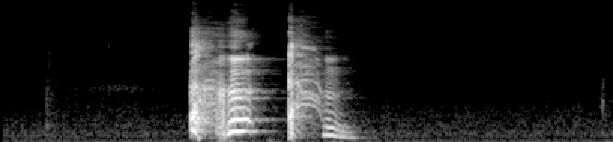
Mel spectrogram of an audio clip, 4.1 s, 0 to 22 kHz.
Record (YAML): cough_length: 4.1 s
cough_amplitude: 7140
cough_signal_mean_std_ratio: 0.27
survey_phase: beta (2021-08-13 to 2022-03-07)
age: 45-64
gender: Female
wearing_mask: 'No'
symptom_none: true
smoker_status: Current smoker (11 or more cigarettes per day)
respiratory_condition_asthma: false
respiratory_condition_other: false
recruitment_source: REACT
submission_delay: 1 day
covid_test_result: Negative
covid_test_method: RT-qPCR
